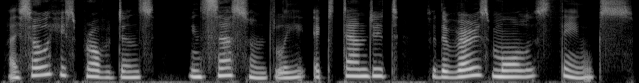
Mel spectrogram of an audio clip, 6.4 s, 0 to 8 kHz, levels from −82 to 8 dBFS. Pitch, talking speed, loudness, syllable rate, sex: 230 Hz, 105 wpm, -20 LUFS, 3.8 syllables/s, female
